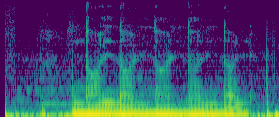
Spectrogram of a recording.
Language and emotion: Russian, neutral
